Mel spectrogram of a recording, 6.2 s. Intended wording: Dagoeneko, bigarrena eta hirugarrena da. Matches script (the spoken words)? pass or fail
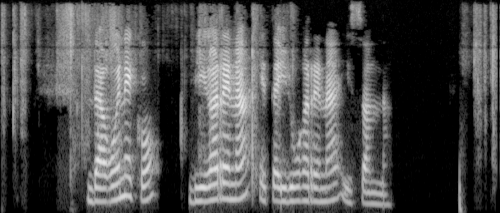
fail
